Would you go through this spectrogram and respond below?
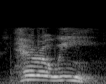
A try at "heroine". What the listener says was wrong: Heroine? Like Are you just heroine? Why are you extending the pronunciation of heroine?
